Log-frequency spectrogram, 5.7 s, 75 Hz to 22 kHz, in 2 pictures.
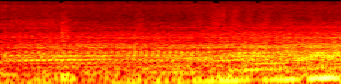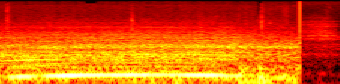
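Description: A 2022 Honda Civic VTi LX with a CVT gearbox under hard throttle, giving a steady engine drone that climbs into a sustained hum and then cuts off abruptly at the end.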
